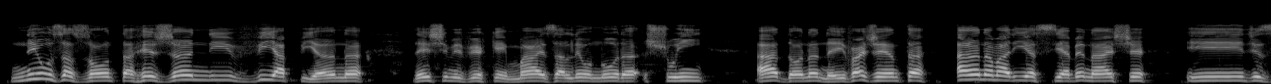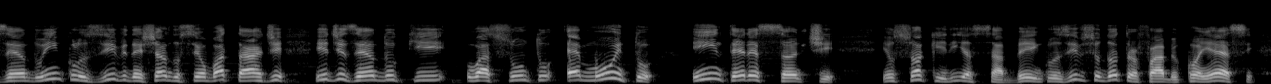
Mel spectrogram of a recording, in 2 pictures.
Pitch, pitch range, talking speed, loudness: 175 Hz, 160-200 Hz, 105 wpm, -26 LUFS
